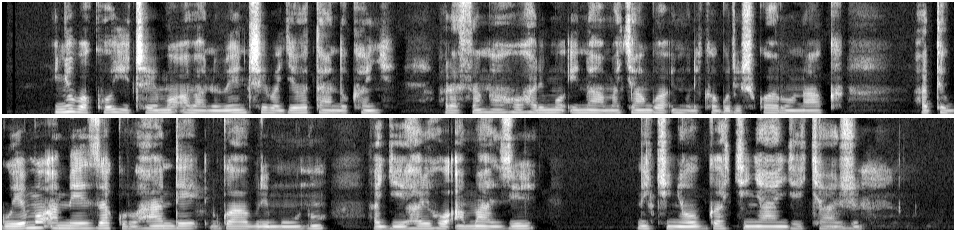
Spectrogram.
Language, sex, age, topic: Kinyarwanda, female, 18-24, government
